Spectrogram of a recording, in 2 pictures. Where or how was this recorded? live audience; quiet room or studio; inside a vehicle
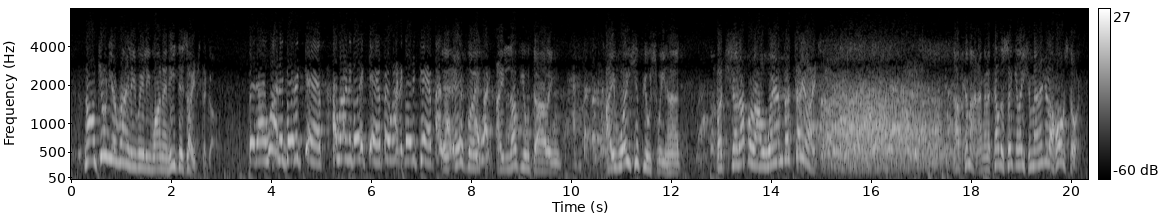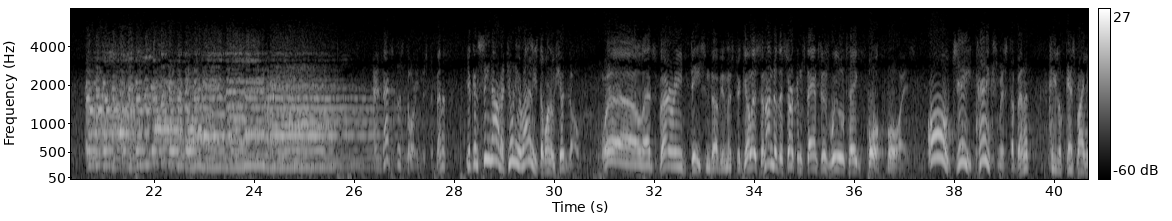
live audience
